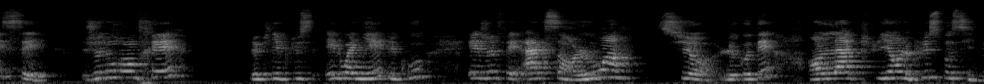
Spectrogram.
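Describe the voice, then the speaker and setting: A woman with a high voice leads a belly dance lesson, counting out beats and explaining each move as she demonstrates. She talks at an unhurried pace, with chatty asides between counts. Her voice sounds distant and bounces around a very echoey room. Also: bright, forceful tone. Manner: demonstrating moves while talking, counts aloud, chatty asides. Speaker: dance teacher.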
